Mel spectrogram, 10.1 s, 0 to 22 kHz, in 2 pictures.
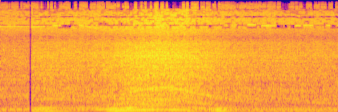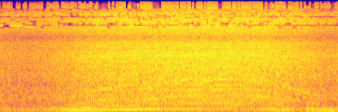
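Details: Nissan Fairlady Z Z33, VQ35DE V6, automatic, 310,000 km, just after a DIY engine overhaul: two clean, smooth rev blips rising and falling evenly with a steady idle between them, no knocks or rattles. A healthy engine.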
